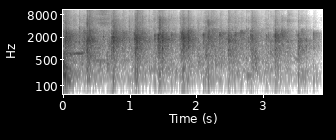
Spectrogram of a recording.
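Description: A church audience applauds itself steadily, many hands clapping in a dense, crackling wash with a few sharper individual claps standing out, holding at a fairly even level throughout.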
